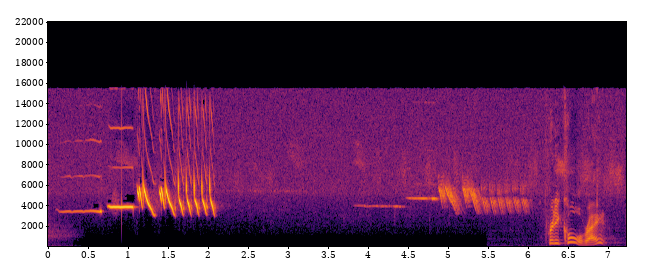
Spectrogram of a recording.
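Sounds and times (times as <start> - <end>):
sparrow singing in San Francisco: 0.0 - 2.2, 3.8 - 6.2
speech: 6.2 - 7.1.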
